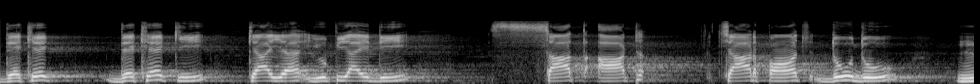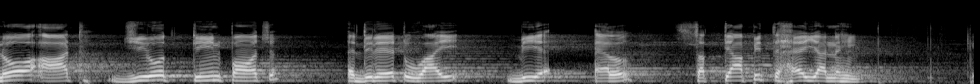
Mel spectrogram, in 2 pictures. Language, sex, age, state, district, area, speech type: Hindi, male, 30-45, Bihar, Begusarai, rural, read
